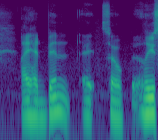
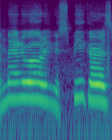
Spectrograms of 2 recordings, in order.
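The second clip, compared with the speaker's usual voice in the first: shrill, high, loud put-on French accent; 13 semitones higher, 5 dB louder than usual. Retelling what a woman said after rolling her eyes: put-on french accent. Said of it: "like a French accent or something".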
